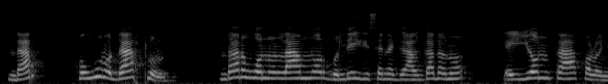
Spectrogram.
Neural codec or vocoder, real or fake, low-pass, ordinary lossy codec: codec, 24 kHz, 3 kbps, HILCodec; fake; none; none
